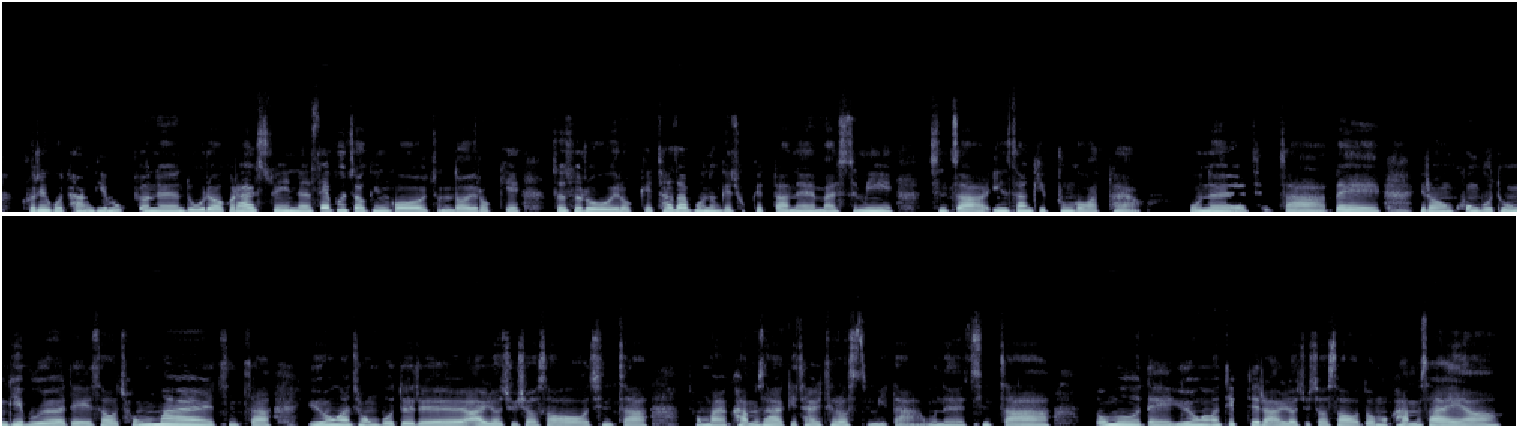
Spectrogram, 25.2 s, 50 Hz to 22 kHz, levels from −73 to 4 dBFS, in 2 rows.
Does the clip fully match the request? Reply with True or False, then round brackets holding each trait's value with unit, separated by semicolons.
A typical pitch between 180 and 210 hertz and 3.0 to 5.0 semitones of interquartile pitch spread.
True (200 Hz; 3.8 semitones)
